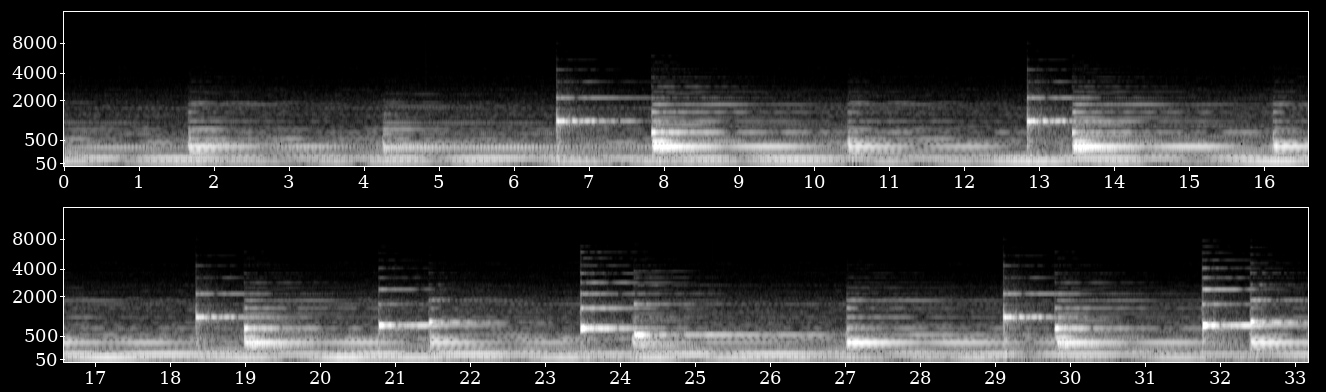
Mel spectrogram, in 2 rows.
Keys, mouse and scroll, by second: 3.8 click, 16.4 click, 18.2 scroll down 1, 19.2 click, 20.4 ctrl+s, 21.4 scroll down 1, 21.9 alt+click, 22.5 alt+right click, 22.8 alt+click, 23.4 alt+middle click, 23.7 alt+right click, 24.2 alt+click, 24.6 alt+right click, 25.0 alt+click, 25.4 alt+right click, 25.7 alt+click, 27.1 ctrl+s, 28.1-30.1 alt+drag, 32.0 click.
